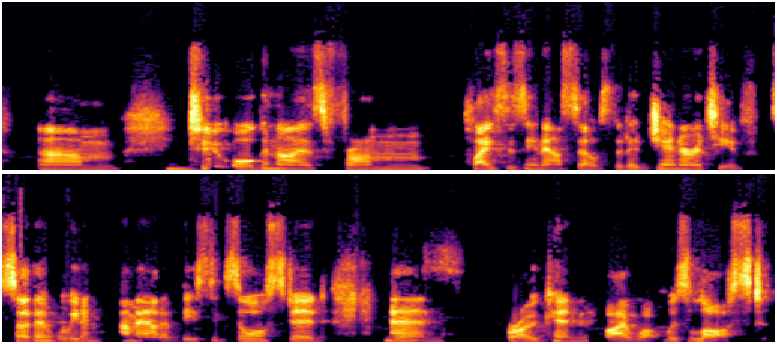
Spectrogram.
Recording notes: Welcome back to the Zoom Room for our Dumbo Feather Conversation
